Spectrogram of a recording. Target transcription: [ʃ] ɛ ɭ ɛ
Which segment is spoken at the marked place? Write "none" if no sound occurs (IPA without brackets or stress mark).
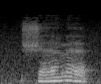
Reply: ʃ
